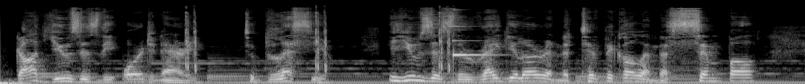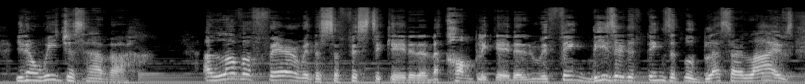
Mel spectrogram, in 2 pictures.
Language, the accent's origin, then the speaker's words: English; Philippines; I'm a Filipino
